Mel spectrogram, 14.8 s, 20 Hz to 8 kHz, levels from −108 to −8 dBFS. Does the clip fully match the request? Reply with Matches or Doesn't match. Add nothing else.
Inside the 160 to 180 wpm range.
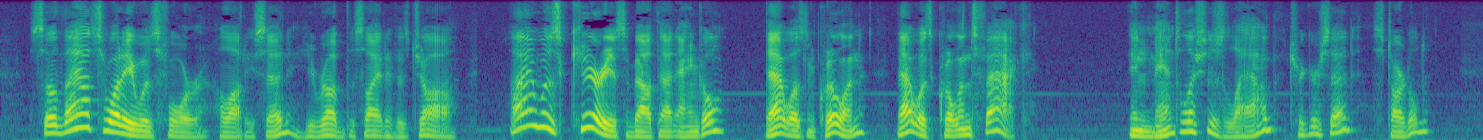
Doesn't match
